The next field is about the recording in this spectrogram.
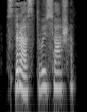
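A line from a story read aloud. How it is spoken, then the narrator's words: Muffled, hollow voice. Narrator (Russian): глухо произнесла Ева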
